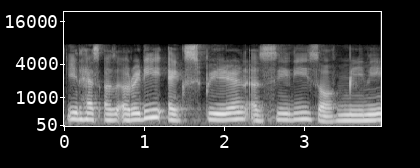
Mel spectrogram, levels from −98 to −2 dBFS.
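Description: From 1.0 s to the end, the speech abruptly slows to about 0.58 times its pace while pitch stays put, so it drags. This time-stretched section was likely made by software lengthening the audio by repeating short pieces to fit a longer duration.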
